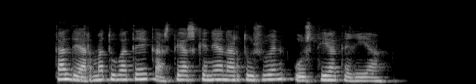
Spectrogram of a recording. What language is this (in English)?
Basque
